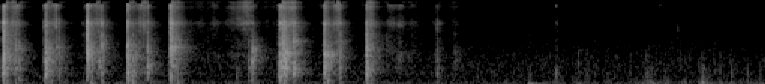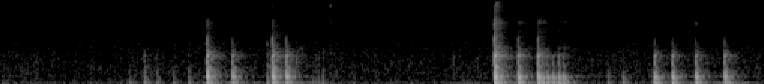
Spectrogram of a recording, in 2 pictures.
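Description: Tarot cards shuffled by hand, a fast riffling burst of crisp slaps at the start, then quiet, then two more short clusters of card flicks and taps, close and fairly soft.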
